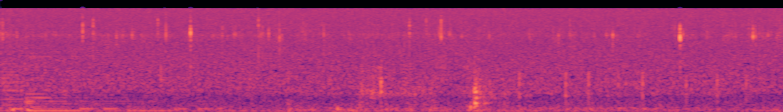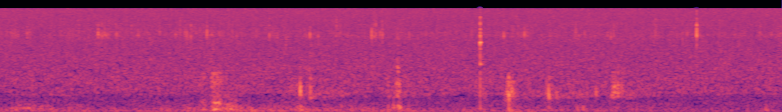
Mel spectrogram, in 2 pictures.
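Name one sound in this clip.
A steady muffled underwater hush surrounds the listener.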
